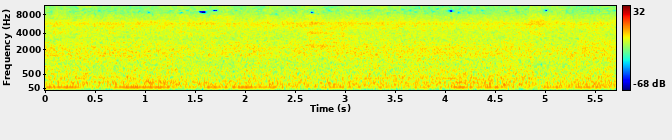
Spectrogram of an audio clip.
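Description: Rows of machines whir and rattle steadily, filling a large hall with a loud even roar.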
